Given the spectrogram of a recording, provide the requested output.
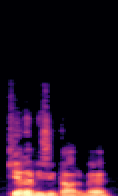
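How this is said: The voice rises at the end. It is a question.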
